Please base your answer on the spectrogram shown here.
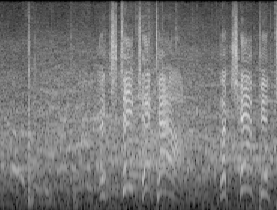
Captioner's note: crowd chatters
